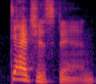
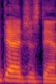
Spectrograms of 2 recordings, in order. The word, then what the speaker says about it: Dagestan: And I'm saying Dagestan, I'm sure that someone's about to say it's Dagestan or something like that. I've heard Dagestan. I watch Bald and Bankrupt, and that's how he pronounces it, and he can actually speak Russian, so I'm pretty sure it's pronounced Dagestan.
